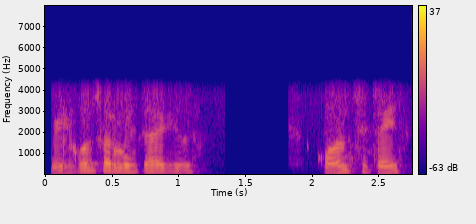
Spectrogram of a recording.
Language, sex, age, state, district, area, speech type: Hindi, male, 18-30, Rajasthan, Nagaur, rural, conversation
